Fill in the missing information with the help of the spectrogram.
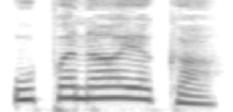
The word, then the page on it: ಉಪನಾಯಕ: upa nāyaka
